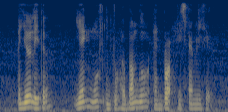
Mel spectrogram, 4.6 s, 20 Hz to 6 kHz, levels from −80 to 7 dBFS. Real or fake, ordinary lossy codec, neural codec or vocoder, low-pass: fake; none; codec, 44.1 kHz, 3.4 kbps, Pupu-Codec; 5.4 kHz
